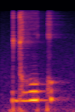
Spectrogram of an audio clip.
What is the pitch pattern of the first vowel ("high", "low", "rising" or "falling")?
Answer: high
